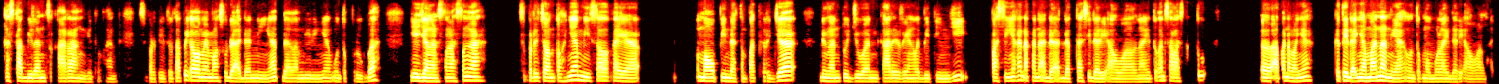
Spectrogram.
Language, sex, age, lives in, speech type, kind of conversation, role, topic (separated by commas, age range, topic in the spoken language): Indonesian, male, 30-34, Indonesia, conversation, podcast, guest, Bagaimana kamu tahu kapan harus keluar dari zona nyaman?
